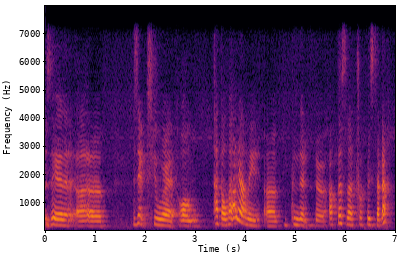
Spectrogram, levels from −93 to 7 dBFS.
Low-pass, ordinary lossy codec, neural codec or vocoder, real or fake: 7.2 kHz; none; codec, 16 kHz, 0.5 kbps, FunCodec, trained on Chinese and English, 25 frames a second; fake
